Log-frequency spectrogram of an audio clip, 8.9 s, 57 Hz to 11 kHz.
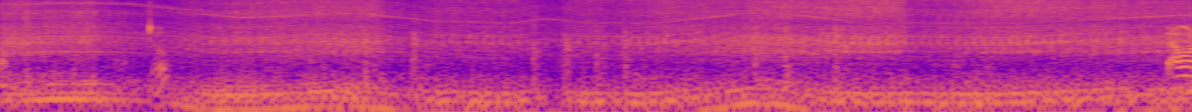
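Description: A tractor engine runs steadily in Farming Simulator 25, a close, even low mechanical drone with a slight rise and fall in pitch and a few faint knocks and clicks over it.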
